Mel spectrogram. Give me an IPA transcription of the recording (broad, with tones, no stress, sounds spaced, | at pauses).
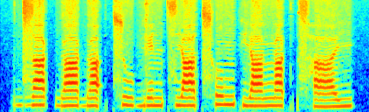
d͡z a˦ k̚ ɡ a˧ ɡ a˨ ʔ t͡s u˨˩ ɡ e˧ n t͡s j a˧ t͡sʰ o˦ ŋ k j a˧ ŋ a˦ k̚ t͡sʰ a˨˦ j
